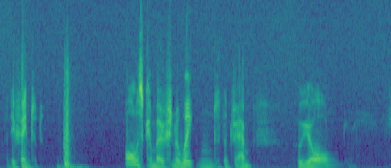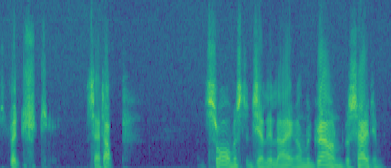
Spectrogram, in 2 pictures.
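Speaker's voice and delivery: plain reading voice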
